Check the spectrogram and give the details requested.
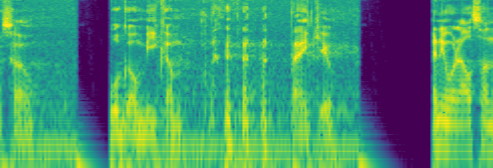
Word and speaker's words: Meacham: And now I obviously know I said his name wrong, so we'll go Meacham.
